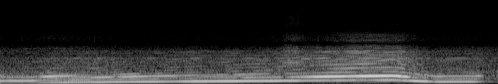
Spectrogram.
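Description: Subaru Legacy engine accelerating hard under load, with its air intake removed and nothing ahead of the throttle plate, so the intake noise comes through unmuffled. The pitch climbs steadily toward about 6,000 rpm, drops sharply about four seconds in, and fades near the end.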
